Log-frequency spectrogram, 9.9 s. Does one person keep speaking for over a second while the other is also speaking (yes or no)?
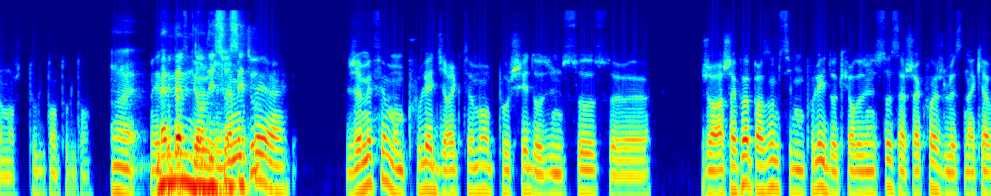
yes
